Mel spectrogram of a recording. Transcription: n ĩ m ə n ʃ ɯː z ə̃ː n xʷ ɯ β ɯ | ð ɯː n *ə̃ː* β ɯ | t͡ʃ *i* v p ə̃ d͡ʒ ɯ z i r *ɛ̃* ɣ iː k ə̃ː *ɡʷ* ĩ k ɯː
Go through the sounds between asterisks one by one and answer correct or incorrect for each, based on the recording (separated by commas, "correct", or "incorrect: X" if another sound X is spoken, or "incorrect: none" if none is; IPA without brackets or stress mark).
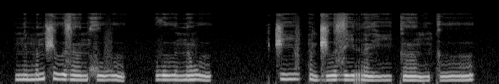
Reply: incorrect: ə̃, incorrect: iː, correct, correct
